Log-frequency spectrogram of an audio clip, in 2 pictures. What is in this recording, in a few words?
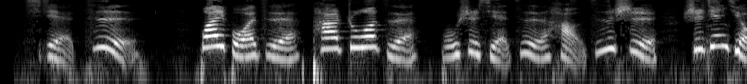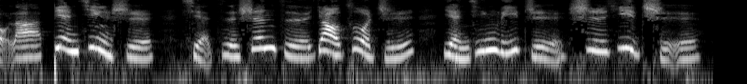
chinese tongue twister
